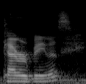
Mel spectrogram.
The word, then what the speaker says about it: Kyra Beamis: Kyra Beamis?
